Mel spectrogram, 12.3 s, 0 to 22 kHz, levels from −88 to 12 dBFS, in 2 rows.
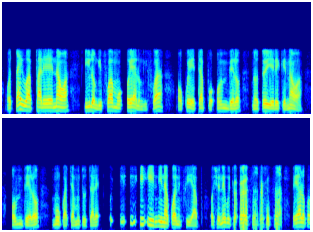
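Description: From 10.77 to 11.91 s, just after "inakuwanifwa ihapu oshonee", the speech disappears under harsh, grinding distortion. This is a codec payload misread: the G.726 code words arrive in reversed bit order, so the decoder applies wrong difference values throughout that stretch.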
